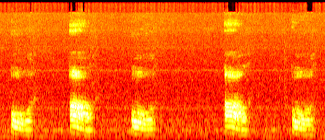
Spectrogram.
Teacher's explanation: Bring that lip forward for the British version.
